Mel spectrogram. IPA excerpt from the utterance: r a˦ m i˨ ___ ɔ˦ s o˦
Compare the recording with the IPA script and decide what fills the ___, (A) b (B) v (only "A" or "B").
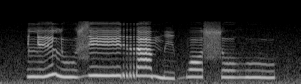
A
